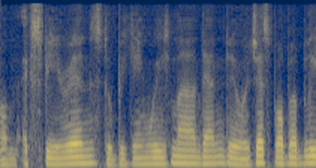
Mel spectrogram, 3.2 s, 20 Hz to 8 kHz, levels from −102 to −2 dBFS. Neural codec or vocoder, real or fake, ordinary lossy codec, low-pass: codec, 16 kHz, 1.1 kbps, Voila-Tokenizer; fake; none; none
